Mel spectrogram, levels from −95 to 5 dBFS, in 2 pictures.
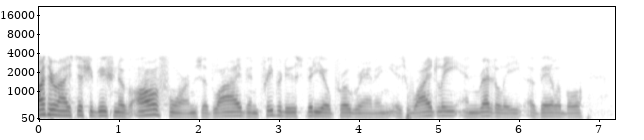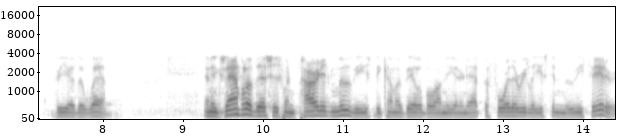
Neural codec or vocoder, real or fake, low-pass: none; real; 3.6 kHz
